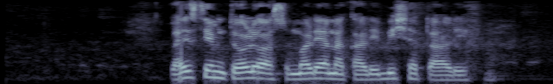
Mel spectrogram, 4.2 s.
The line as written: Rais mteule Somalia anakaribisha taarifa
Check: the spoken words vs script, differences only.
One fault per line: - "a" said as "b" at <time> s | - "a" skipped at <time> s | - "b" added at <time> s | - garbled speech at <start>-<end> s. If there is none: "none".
- "wa" added at 1.9 s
